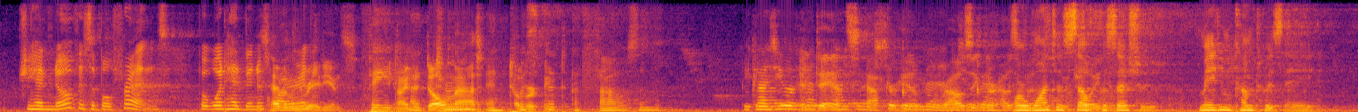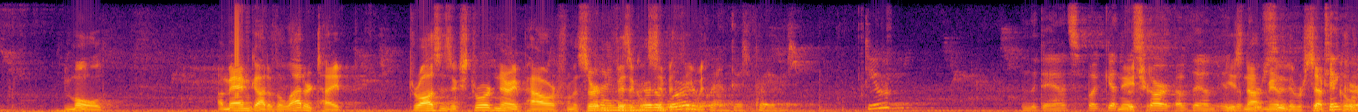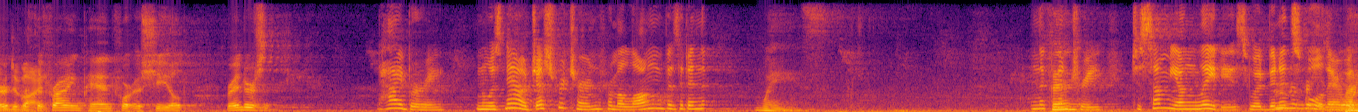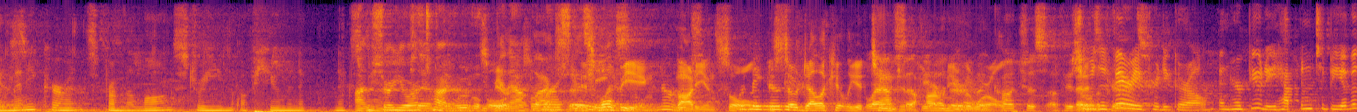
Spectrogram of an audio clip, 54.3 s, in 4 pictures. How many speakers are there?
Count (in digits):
6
